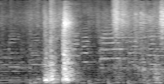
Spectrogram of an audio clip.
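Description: Freezer drawer being pulled open, with two short knocks close together about a second in, over background music.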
